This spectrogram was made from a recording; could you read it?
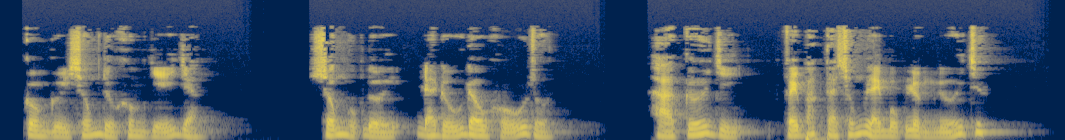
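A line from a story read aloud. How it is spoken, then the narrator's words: Mumbled. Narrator (Vietnamese): lẩm bẩm nói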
